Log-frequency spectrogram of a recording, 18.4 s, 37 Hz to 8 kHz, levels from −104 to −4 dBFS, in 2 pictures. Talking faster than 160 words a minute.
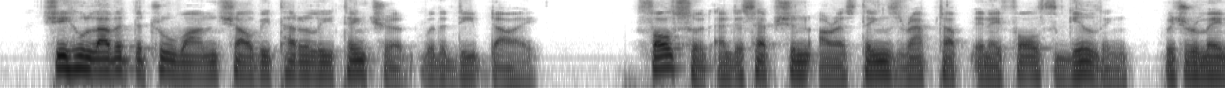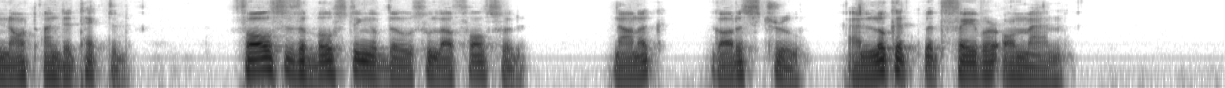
No: average, 155 wpm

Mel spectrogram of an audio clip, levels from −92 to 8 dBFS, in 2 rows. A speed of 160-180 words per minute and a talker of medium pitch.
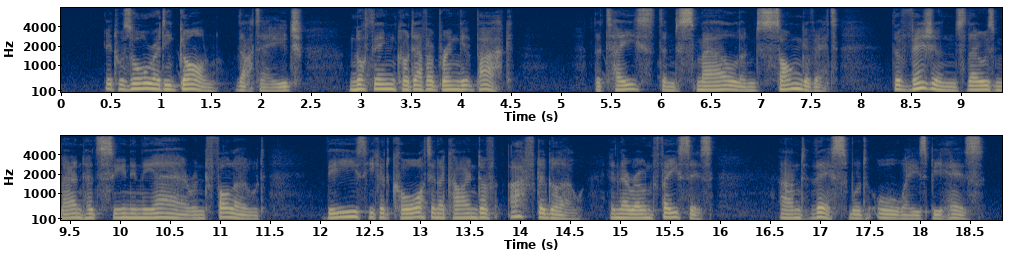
Yes: average, 170 wpm; medium, 145 Hz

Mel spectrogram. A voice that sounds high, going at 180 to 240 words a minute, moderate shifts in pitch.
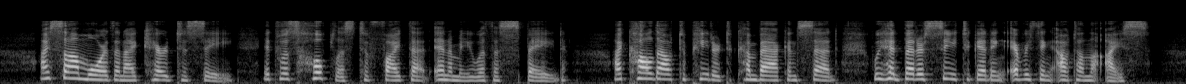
Yes: high, 210 Hz; average, 200 wpm; average, 4.0 semitones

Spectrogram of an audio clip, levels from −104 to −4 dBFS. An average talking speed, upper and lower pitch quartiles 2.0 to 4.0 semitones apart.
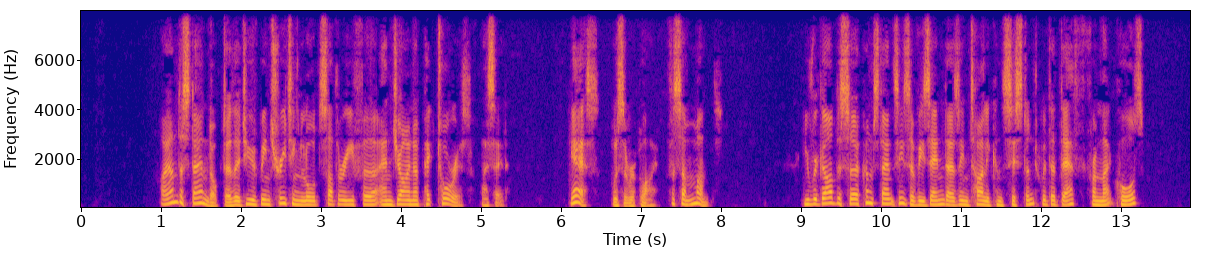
Yes: average, 165 wpm; average, 3.7 semitones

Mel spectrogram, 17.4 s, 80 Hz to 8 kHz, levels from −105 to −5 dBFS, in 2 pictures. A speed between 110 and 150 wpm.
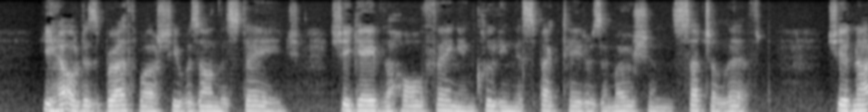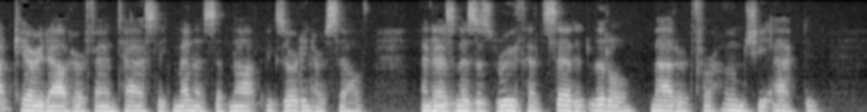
No: average, 160 wpm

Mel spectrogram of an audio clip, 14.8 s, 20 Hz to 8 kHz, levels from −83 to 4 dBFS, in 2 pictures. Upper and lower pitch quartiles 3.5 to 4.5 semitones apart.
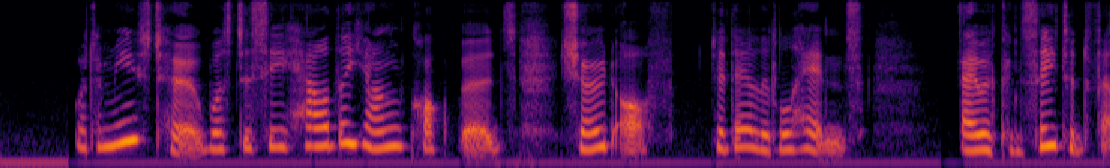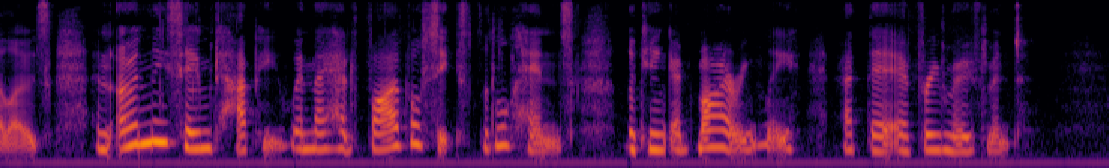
Yes: average, 3.8 semitones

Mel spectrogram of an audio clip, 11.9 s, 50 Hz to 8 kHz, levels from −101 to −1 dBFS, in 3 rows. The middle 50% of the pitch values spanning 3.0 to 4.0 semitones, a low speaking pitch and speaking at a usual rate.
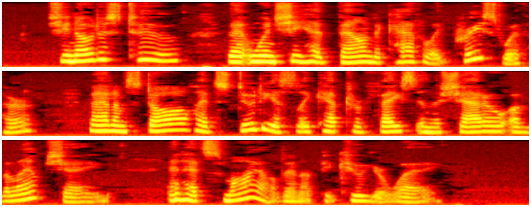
No: average, 3.7 semitones; high, 210 Hz; average, 170 wpm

